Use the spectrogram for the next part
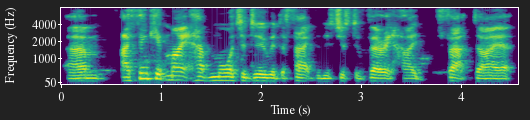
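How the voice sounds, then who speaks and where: A man's voice: medium pitch, normal speed, a bit bright, slightly rough, low-quality recording. A man talking as an interview guest, enthusiastic, stumbling over false starts and repeated words. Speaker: guest, health writer. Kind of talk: casual interview chat.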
